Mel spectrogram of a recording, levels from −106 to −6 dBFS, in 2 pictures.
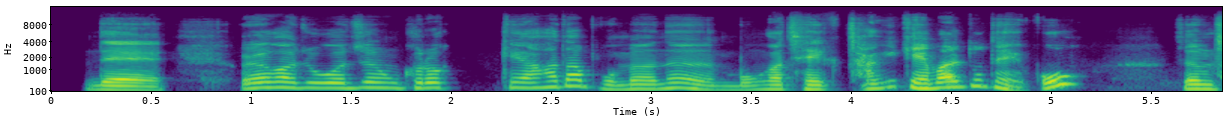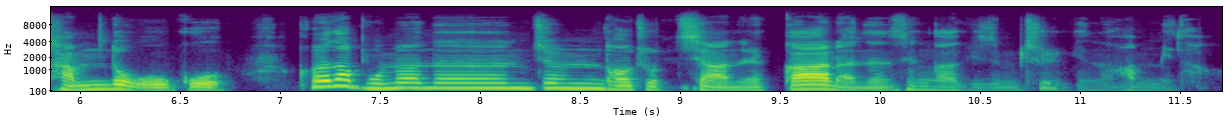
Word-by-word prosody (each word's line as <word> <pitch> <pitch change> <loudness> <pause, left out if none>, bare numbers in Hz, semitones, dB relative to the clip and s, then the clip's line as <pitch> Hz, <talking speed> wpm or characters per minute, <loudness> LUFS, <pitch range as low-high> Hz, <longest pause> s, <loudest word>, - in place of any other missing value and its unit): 네. 125 -5 +3 0.4
그래 185 +3 0
가지고 185 -2 0
좀 185 0 -5
그렇게 185 +2 -6
하다 215 +6 0
보면은 150 - -4
뭔가 135 +4 -3
제 140 -1 -1
자기 165 +9 -4
계발도 200 +5 +3
되고 235 - +1 0.4
좀 150 -1 +1
잠도 140 +1 +1
오고 105 -2 -1 0.3
그러다 225 +3 +5
보면은 180 0 -1
좀 170 -2 -2
'더 130 -3 +1
좋지 115 -5 -6
않을까.'라는 100 0 +3
생각이 110 -2 -12
좀 100 0 -21
들기는 115 - -15
합니다. 105 -3 -19
150 Hz, 280 characters per minute, -23 LUFS, 120-185 Hz, 0.4 s, 그러다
